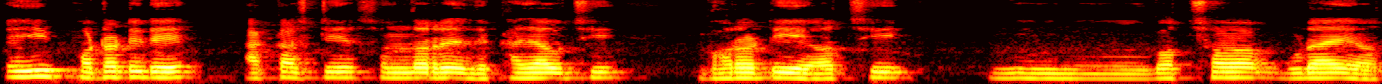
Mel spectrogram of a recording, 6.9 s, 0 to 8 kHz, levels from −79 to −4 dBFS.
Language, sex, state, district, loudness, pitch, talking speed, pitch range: Odia, male, Odisha, Malkangiri, -18 LUFS, 150 Hz, 130 wpm, 140-155 Hz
